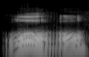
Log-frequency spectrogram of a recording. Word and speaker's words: Louisville: Obviously, Louisville beat us last year, 33-20 in that heartbreaker down in Louisville. You got to really pronounce that way.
